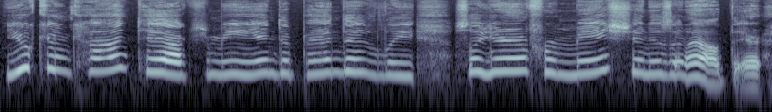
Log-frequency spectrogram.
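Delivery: high, soft put-on voice for a mocking quote; mocking Jeremy. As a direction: raise the pitch and softly mimic his plea. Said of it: "He, he says, and I quote".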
